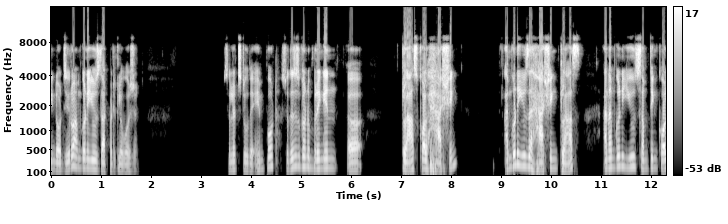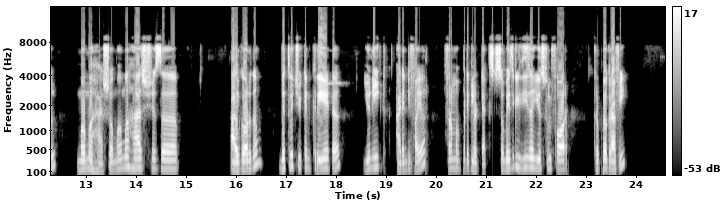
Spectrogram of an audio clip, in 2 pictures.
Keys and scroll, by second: 5.0 super+e.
